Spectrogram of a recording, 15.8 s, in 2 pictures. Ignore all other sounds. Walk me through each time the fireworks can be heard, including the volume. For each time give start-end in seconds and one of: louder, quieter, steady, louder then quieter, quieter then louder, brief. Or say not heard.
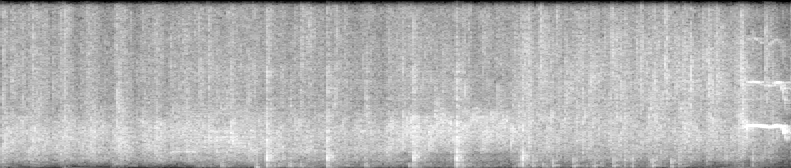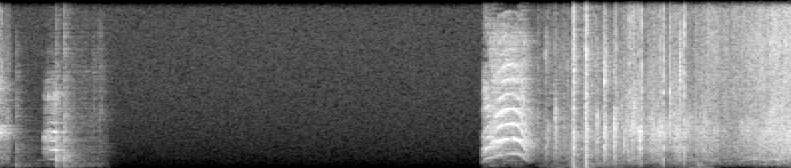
1.9-8.9 quieter.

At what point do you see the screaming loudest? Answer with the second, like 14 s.
8 s.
